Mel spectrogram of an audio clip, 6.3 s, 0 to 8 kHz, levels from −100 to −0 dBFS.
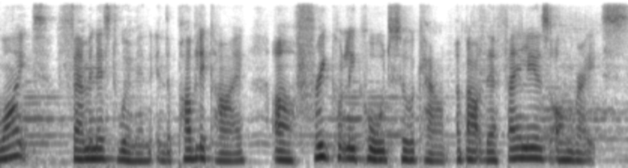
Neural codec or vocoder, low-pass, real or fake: none; 7.2 kHz; real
